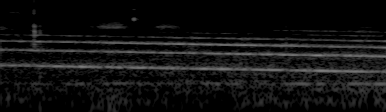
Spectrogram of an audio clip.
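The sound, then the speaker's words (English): A Seattle Fire engine siren sounds continuously outside, a loud, steady multi-tone wail whose pitch gradually drops as it goes by, with no one speaking. “Seattle Fire.”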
